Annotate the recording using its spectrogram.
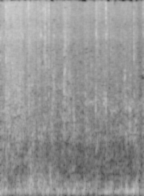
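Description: Small waves washing and splashing among rounded shore boulders, with wind buffeting the microphone in uneven low gusts.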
